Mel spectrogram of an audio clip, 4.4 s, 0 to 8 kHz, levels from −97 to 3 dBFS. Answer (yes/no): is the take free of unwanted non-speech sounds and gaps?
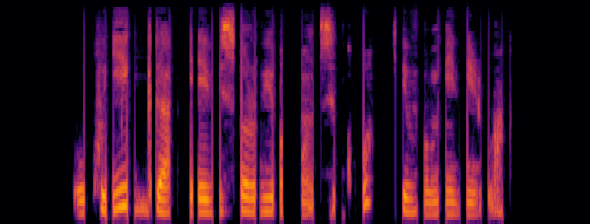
no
